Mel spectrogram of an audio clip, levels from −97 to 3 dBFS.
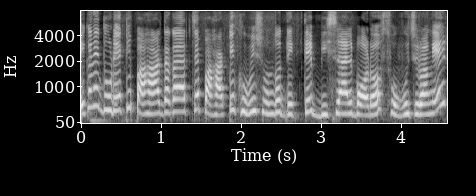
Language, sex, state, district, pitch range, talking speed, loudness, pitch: Bengali, female, West Bengal, Paschim Medinipur, 270-345 Hz, 185 wpm, -12 LUFS, 295 Hz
